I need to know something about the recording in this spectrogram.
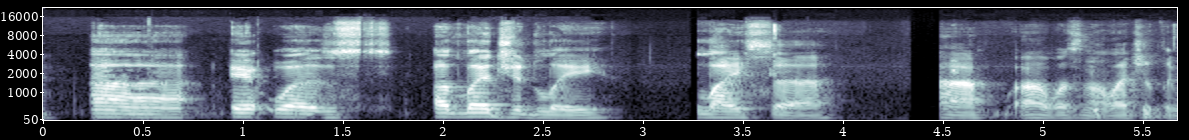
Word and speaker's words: Lysa: It was Lysa in I'm assuming the red keep with tears of lease lice. That is correct. You changed the pronunciation to lice, so I can't accept that.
